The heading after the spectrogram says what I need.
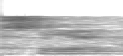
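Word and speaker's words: Xian: S-E-E apostrophe N. X-I-A-N. Sien. Oh, X-I-A-N.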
